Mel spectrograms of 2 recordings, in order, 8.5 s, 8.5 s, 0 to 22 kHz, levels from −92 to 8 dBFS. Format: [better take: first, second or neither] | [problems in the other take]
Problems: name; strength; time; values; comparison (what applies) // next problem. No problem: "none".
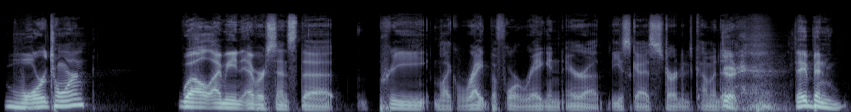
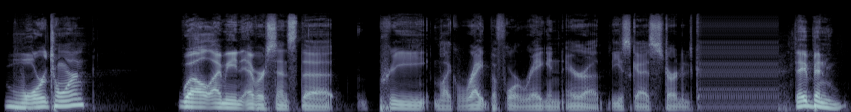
first | audio freezing; at 7 s for 1 s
